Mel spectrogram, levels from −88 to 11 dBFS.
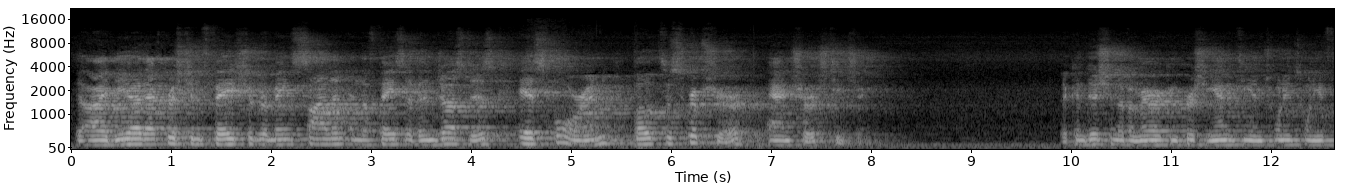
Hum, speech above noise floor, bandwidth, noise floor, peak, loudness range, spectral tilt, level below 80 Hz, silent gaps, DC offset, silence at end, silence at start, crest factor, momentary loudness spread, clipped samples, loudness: none; 27 dB; 12.5 kHz; -54 dBFS; -10 dBFS; 8 LU; -5.5 dB/octave; -60 dBFS; none; under 0.1%; 0 s; 0.05 s; 18 dB; 9 LU; under 0.1%; -28 LUFS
